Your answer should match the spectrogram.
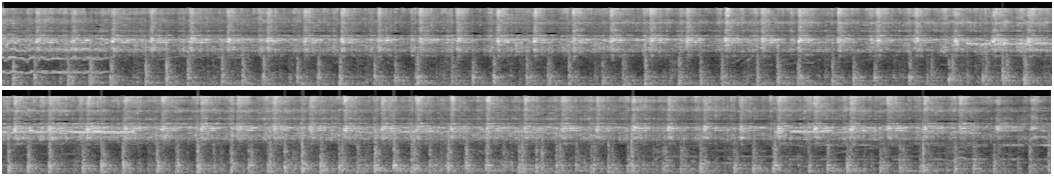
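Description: Live Santhal folk dance music: drums beaten in a fast, steady rhythm with jingling metal percussion, and a brief held high note about ten seconds in.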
